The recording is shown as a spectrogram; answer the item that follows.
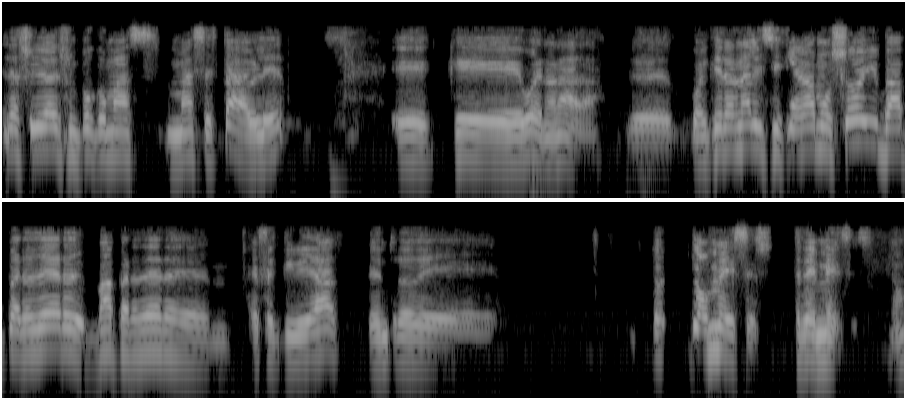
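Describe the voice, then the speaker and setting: A man's fairly high voice, ordinary in its pitch variation, at a very slow pace. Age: 60s. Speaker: politician. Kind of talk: interview. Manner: hesitant, many fillers. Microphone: choppy connection.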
